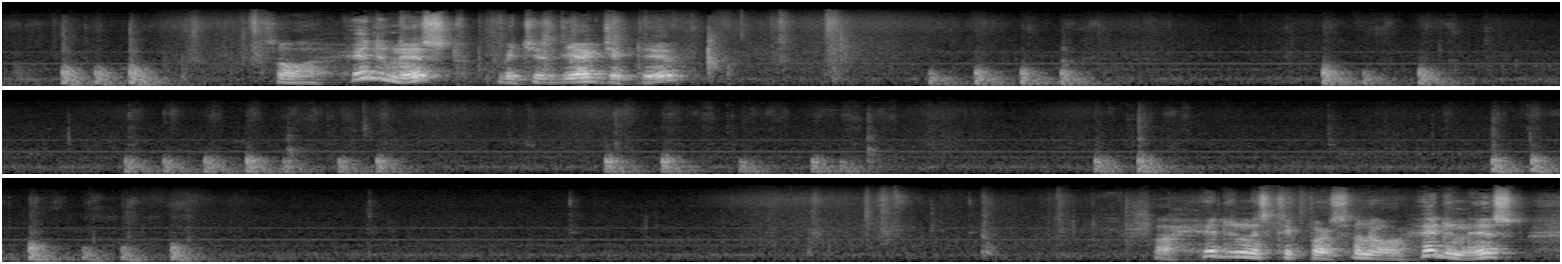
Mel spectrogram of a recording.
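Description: A man speaks clearly and calmly, close by.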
